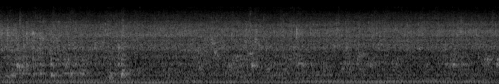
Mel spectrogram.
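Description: Diced potatoes and tomatoes frying in a pot: a steady sizzling hiss with a low hum underneath.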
